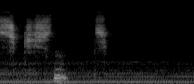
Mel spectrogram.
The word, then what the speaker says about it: schism: the will of azdaha so that's how you pronounce that word schism so so there are two asteroids no it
